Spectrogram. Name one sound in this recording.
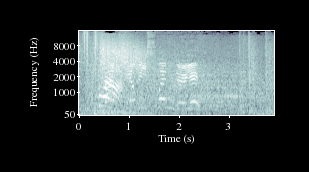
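Cannon fire booms and a ship splinters.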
